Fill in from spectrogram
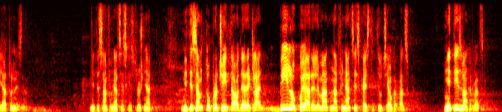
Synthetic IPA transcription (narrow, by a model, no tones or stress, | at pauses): jaːt̪oːnezna̰ːm | nit̪isamfinant̪siskist̪ɾut͡ʃɲaknit̪isamt̪oːpɾo̞t͡ʃit̪aod̪ajeɾeklabiːlo̞ko̞jaɾeleʋant̪nafinant̪siskainst̪it̪uːt̪sijauxr̩ʋa̰ːt̪skoj | nit̪iizʋanxərʋa̰ːt̪ski̥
